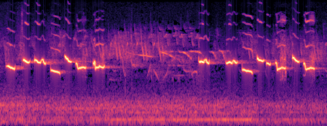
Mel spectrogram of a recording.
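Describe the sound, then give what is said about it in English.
A bright orange Baltimore oriole sings clear, fluty whistled notes in two quick bursts separated by a short pause, bright over a faint outdoor hiss and a low steady hum. “Biologists believe this bright orange Baltimore Oriole descended from a South American ancestor that began migrating north in search of new breeding habitats.”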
